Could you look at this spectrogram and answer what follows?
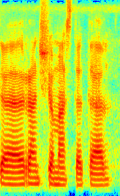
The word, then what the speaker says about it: Rancho Mastatal: I'm speaking with the founder of Rancho Mastatal. Is there a different pronunciation for that, or is it about right? – Yeah, no, that's correct. Rancho Mastatal.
